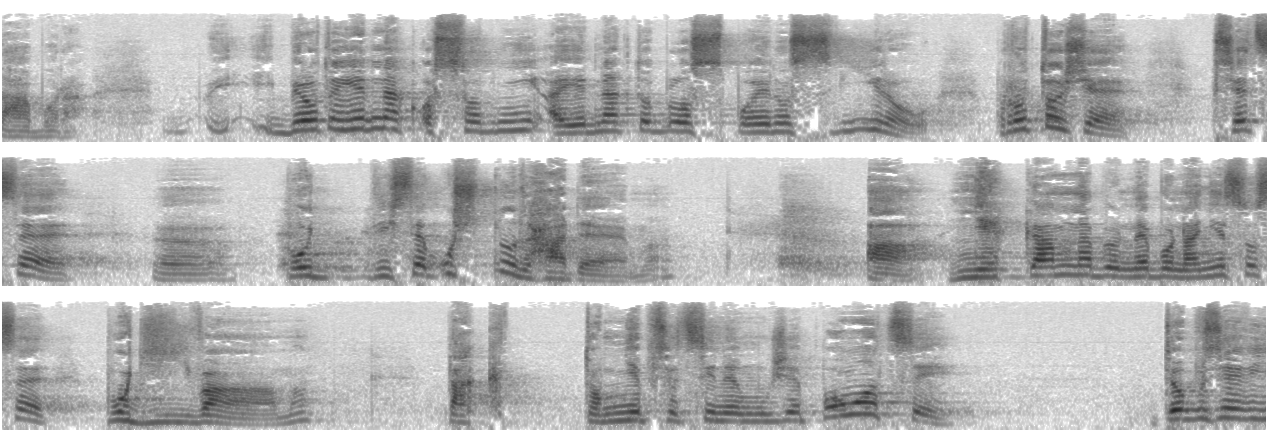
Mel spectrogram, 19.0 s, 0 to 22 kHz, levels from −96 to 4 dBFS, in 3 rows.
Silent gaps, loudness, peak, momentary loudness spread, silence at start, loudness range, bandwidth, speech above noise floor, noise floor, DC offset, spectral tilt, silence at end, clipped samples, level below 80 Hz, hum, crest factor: none; -23 LUFS; -6 dBFS; 18 LU; 0 s; 4 LU; 16.5 kHz; 34 dB; -59 dBFS; under 0.1%; -1 dB/octave; 0 s; under 0.1%; -68 dBFS; none; 22 dB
